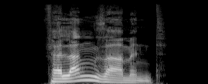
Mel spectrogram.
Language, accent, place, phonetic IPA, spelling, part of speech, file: German, Germany, Berlin, [fɛɐ̯ˈlaŋzaːmənt], verlangsamend, verb, De-verlangsamend.ogg
- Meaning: present participle of verlangsamen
